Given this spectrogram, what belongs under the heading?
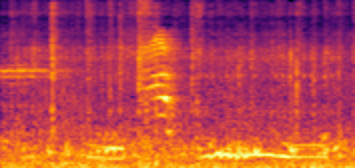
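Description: Soft, low pigeon coos, a couple of short rolling calls, over a faint background hum, from pigeons at a pigeon sale, including a Sundari Jira-throat male.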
